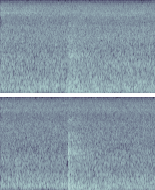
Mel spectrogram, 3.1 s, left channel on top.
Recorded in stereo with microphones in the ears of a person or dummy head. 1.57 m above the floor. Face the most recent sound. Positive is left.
turn(degrees=-45)  # may be behind; listen again after turning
